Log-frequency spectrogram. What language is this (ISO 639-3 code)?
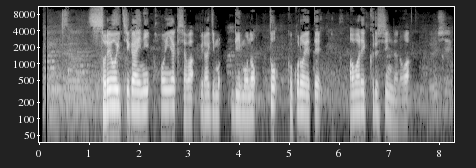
jpn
